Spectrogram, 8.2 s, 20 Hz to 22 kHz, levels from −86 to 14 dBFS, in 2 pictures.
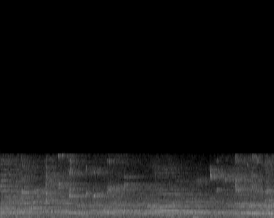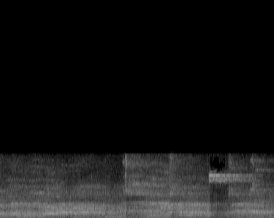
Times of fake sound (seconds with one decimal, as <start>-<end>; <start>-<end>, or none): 0.4-1.1; 3.4-7.3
